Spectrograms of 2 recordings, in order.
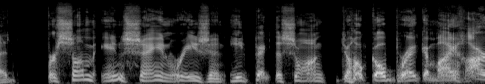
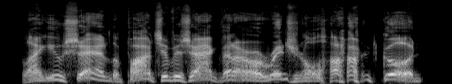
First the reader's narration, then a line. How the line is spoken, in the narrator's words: Harry said with a laugh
